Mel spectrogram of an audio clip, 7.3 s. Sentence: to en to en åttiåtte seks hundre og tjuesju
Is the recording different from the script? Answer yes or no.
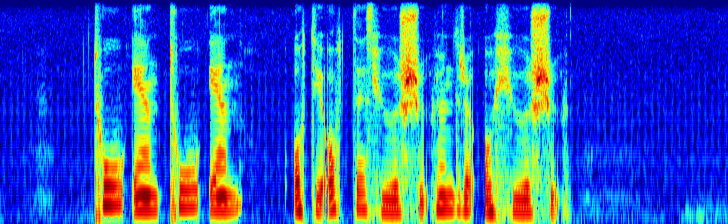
yes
